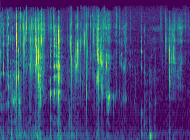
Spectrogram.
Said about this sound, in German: Nein, ich habe eh nur einen, einen, kurzen Einschub, weil du beim Schmatzen warst vorher.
